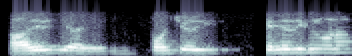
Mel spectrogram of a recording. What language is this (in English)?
Punjabi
